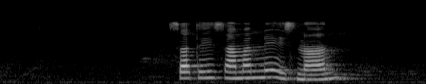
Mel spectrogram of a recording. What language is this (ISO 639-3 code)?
nep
